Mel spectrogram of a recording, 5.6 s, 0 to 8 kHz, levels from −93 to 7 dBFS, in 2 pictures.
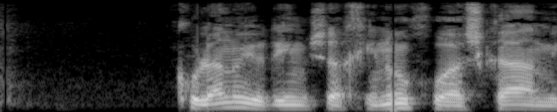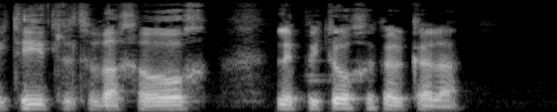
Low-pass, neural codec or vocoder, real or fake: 7.2 kHz; none; real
